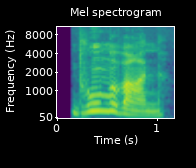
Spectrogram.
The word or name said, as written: धूमवान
